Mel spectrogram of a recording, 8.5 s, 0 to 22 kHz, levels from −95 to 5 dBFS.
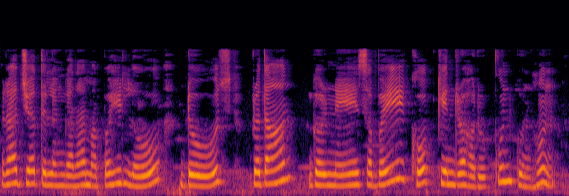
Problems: continuous background conversations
